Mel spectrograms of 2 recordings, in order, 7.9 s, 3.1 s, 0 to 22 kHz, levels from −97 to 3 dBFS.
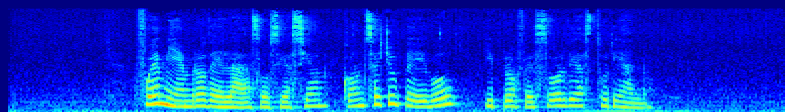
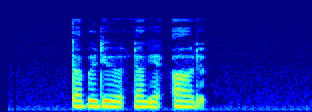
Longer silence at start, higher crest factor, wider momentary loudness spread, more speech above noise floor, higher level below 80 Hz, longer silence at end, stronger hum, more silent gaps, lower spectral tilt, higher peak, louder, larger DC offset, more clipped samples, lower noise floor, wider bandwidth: first, 1.35 s vs 0.7 s; about the same, 18 dB vs 16 dB; first, 13 LU vs 9 LU; second, 28 dB vs 41 dB; first, -64 dBFS vs -80 dBFS; about the same, 1.05 s vs 1.1 s; neither; neither; second, -6 dB/octave vs -7.5 dB/octave; about the same, -20 dBFS vs -20 dBFS; second, -36 LUFS vs -33 LUFS; neither; neither; second, -63 dBFS vs -72 dBFS; first, 16 kHz vs 11.5 kHz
